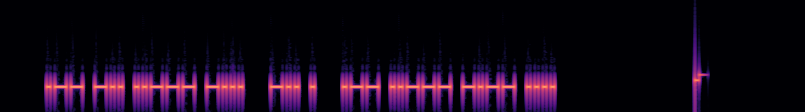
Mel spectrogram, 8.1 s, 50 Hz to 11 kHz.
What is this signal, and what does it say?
Morse code, heard as a keyed tone, about 31 wpm, 700 Hz. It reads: WD2B DE W2YH
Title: USA Callsign DE Callsign - 4 Characters - 30wpm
